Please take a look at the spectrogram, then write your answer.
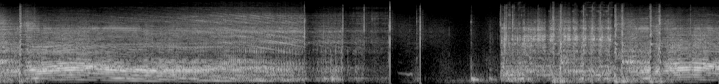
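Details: Rebuilt U23 engine ("Old Rusty") first start attempt after 25 years: catches, runs rough a few seconds, then dies back to cranking clicks and pops; it fires but won't keep running before throttle is adjusted.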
